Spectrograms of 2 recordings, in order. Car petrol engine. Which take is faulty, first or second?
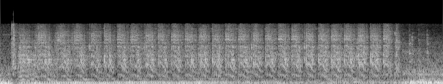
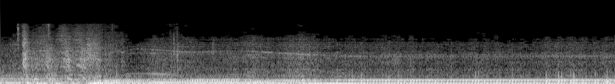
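first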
